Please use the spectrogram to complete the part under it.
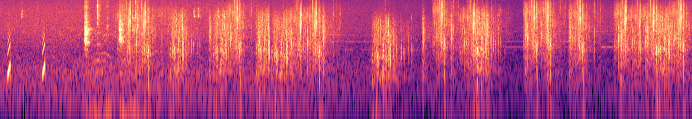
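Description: A young man talks calmly and casually into a close microphone.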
